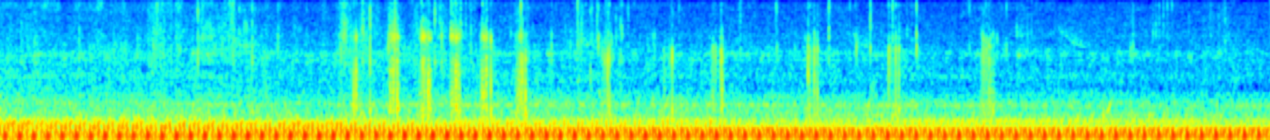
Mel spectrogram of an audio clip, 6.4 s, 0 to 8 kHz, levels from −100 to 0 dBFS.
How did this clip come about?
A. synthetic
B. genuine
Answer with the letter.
B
